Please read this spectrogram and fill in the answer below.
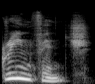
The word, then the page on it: greenfinch: British English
